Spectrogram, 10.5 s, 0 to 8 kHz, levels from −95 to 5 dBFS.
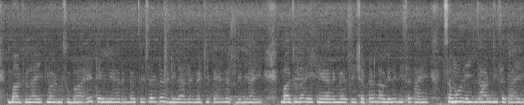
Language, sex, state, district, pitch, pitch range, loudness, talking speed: Marathi, female, Maharashtra, Dhule, 245 Hz, 240-255 Hz, -18 LUFS, 160 wpm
